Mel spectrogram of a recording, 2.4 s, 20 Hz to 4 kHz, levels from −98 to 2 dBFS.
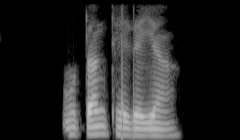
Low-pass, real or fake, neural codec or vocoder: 3.6 kHz; real; none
